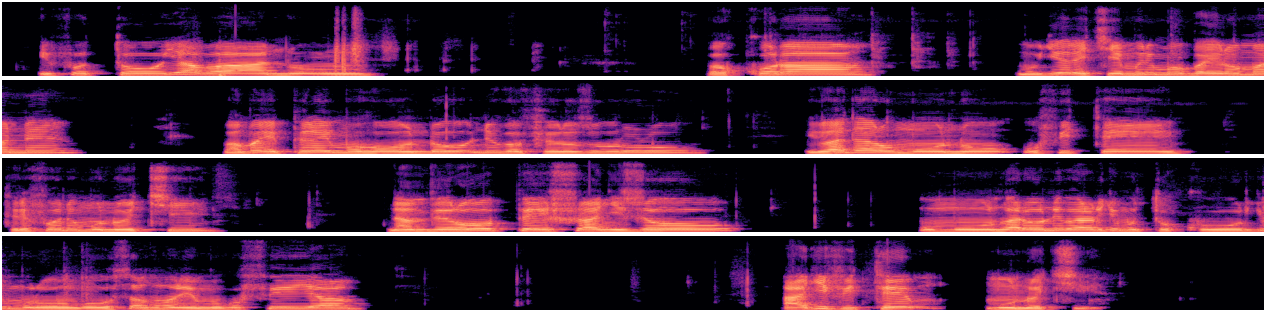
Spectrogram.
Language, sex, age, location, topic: Kinyarwanda, male, 50+, Kigali, finance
